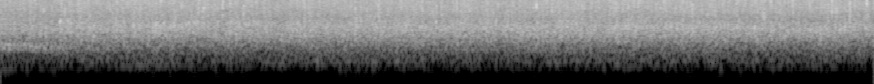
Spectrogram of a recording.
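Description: A church audience at Fellowship claps steadily throughout to welcome a new community pastor, a dense, even wash of many hands at a constant moderate loudness with no talking over it.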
